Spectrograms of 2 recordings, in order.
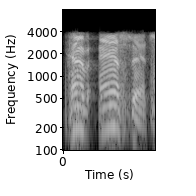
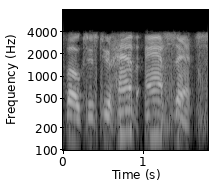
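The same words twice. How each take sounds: First: "Have" hit hard, drawn out slowly; lecturing his viewers, slowly stressing "Have assets". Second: Said in the usual way. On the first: Shown as a demonstration. Stress on "Have", said slowly. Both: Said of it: "Do you understand?".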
